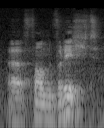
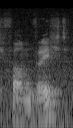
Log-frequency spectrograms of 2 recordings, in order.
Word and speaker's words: von Wright: most famous Finnish philosopher, von Wright. He is pronounced in Finnish, not right, but Wright, because he was a Swedish speaker, and that's the way his name was pronounced in Swedish, von Wright.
